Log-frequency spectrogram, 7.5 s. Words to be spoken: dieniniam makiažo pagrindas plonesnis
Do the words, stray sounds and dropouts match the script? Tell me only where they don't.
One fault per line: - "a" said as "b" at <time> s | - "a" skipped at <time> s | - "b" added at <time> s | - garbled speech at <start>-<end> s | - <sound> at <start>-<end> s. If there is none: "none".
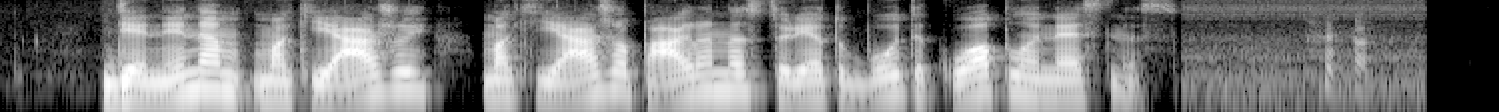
- "makiažui" added at 1.4 s
- "turėtų būti kuo" added at 3.9 s
- laugh at 6.5-6.9 s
